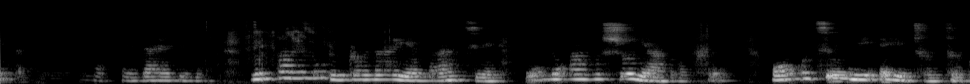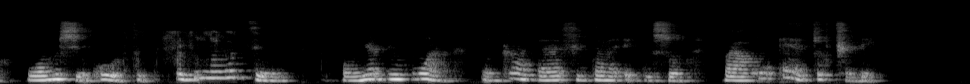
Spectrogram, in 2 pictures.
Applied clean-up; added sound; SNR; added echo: neural mask model DeepFilterNet 3.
